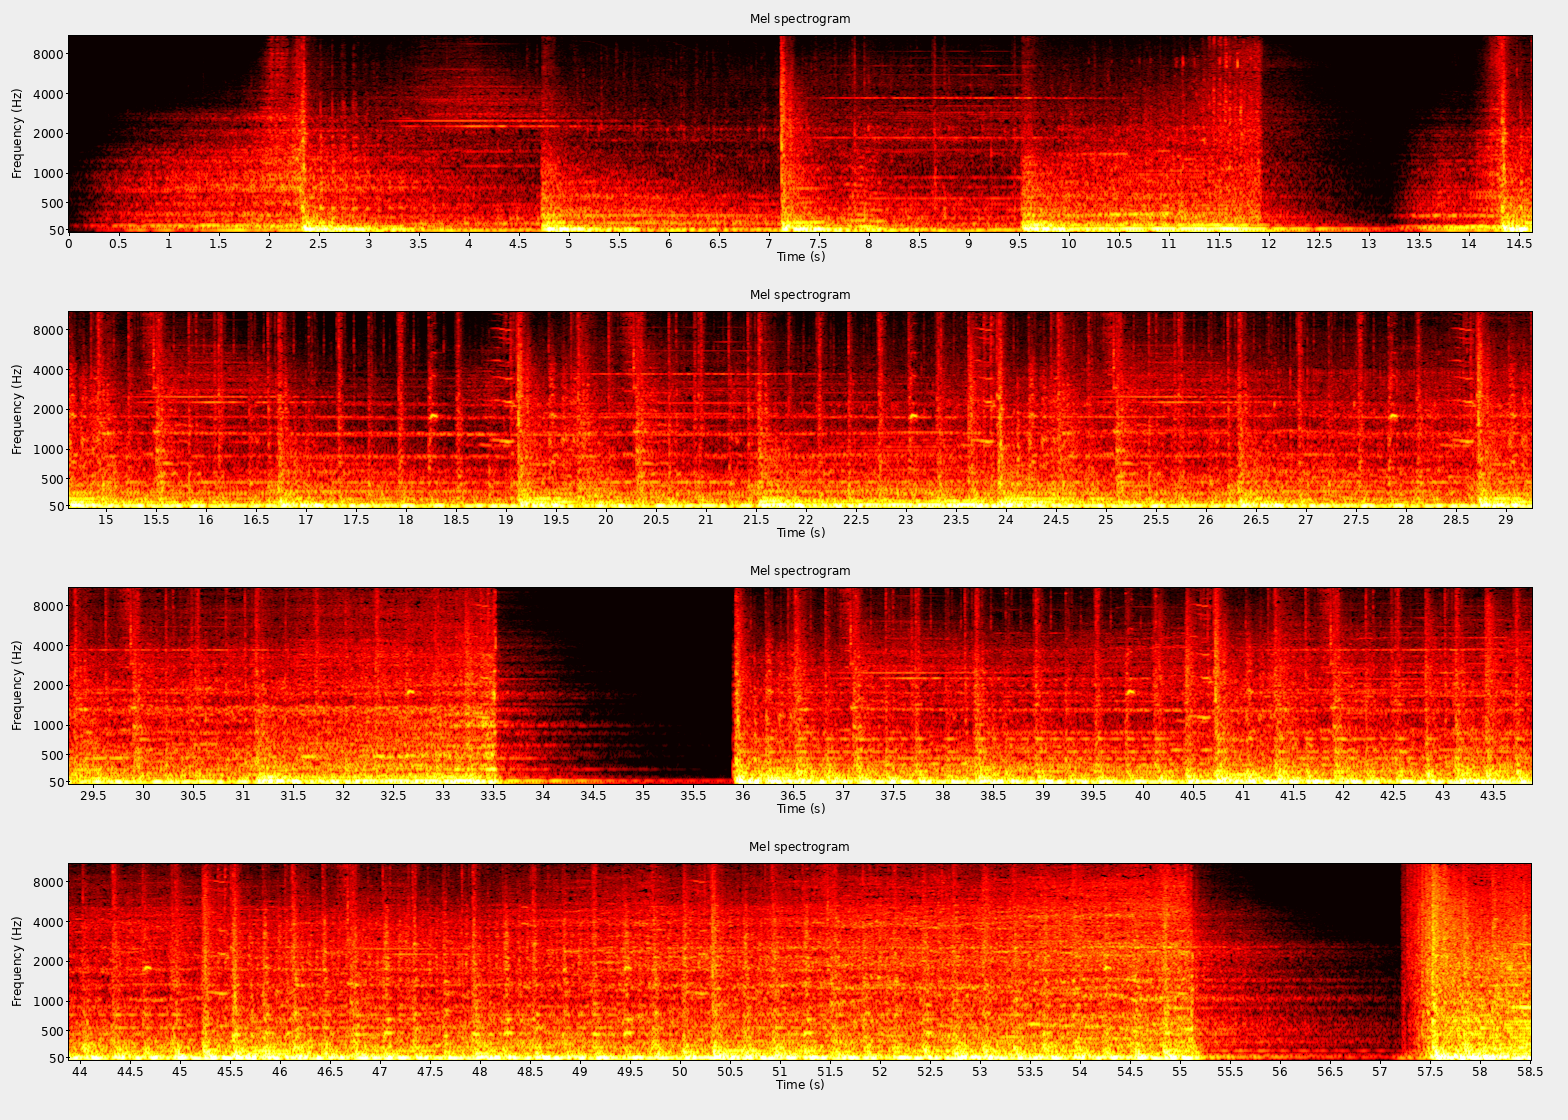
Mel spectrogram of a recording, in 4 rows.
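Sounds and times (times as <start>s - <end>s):
suspense trailer music: 0.0s - 58.5s.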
